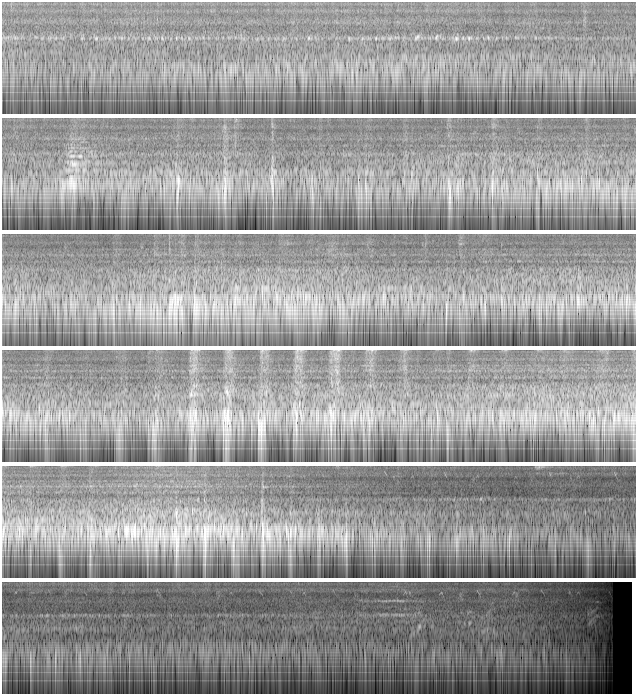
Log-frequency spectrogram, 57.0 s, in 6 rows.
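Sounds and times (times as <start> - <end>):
train coaches rumbling past: 0.0 - 56.5
wheels clacking over rail joints: 28.4 - 49.5.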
